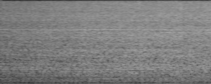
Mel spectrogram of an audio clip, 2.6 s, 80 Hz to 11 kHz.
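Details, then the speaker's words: Triumph TR3A, about 60 years old, just out of storage: cold start on light choke, warming up. A deep, even burble with a steady low beat and no knocks or misses; a healthy idle. "so we've just got her uh on light choke and we just got her warming up so again looks like she's survived her storage"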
